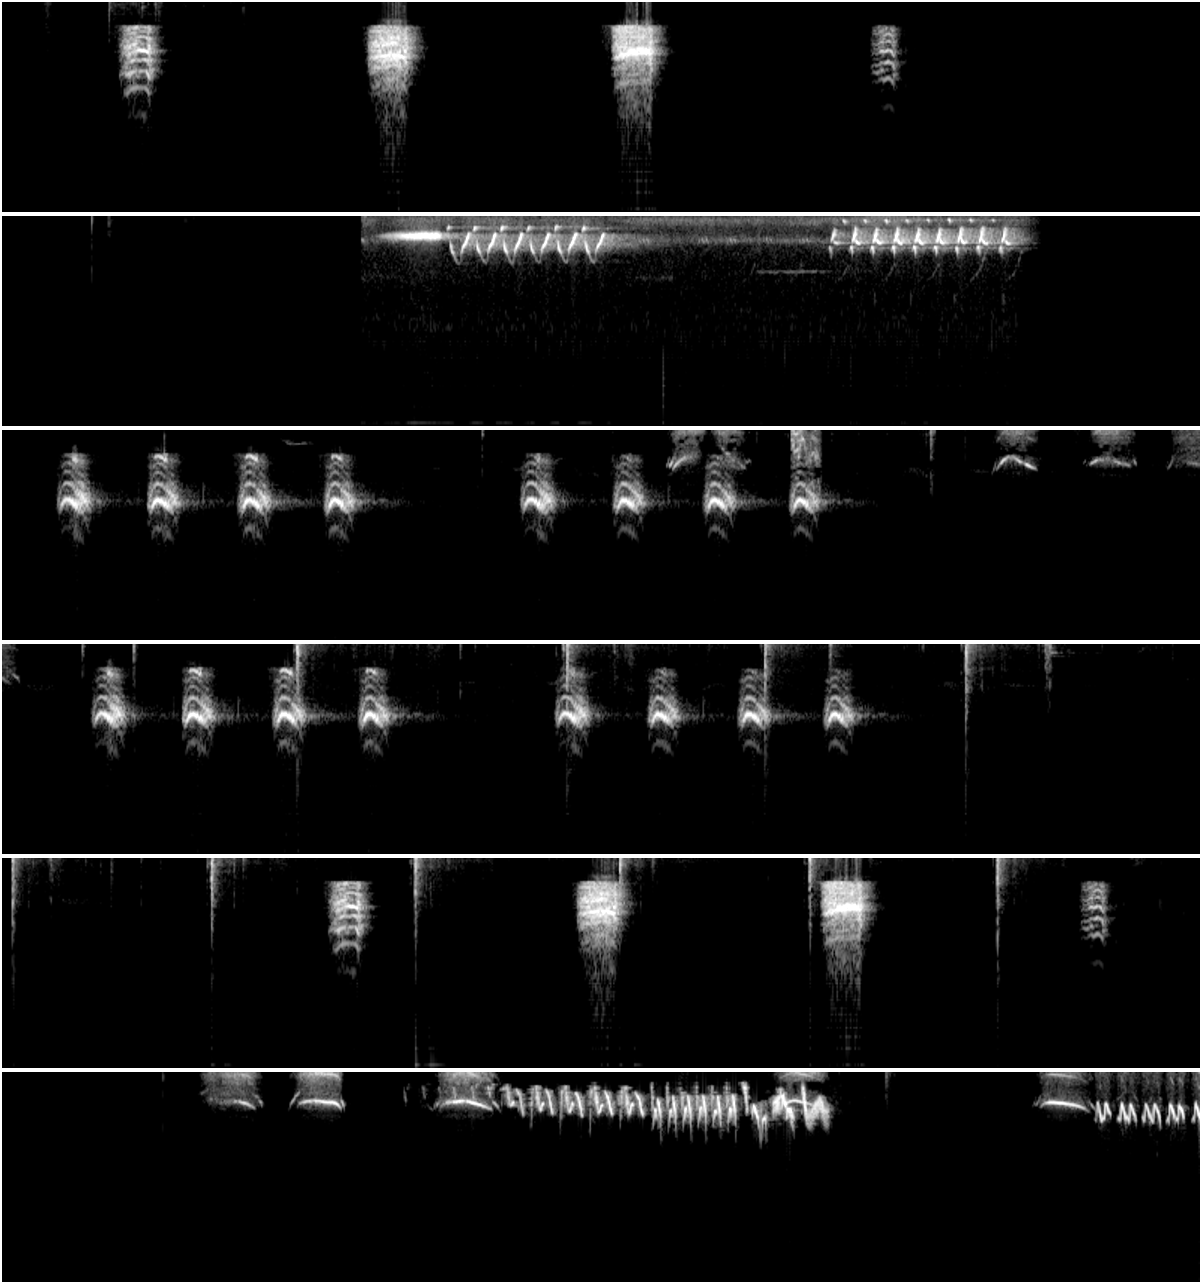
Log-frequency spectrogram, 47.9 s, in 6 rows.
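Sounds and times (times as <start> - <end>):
loud bird calls: 10.4 - 14.9, 16.3 - 32.6, 41.8 - 45.7, 46.8 - 47.9.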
